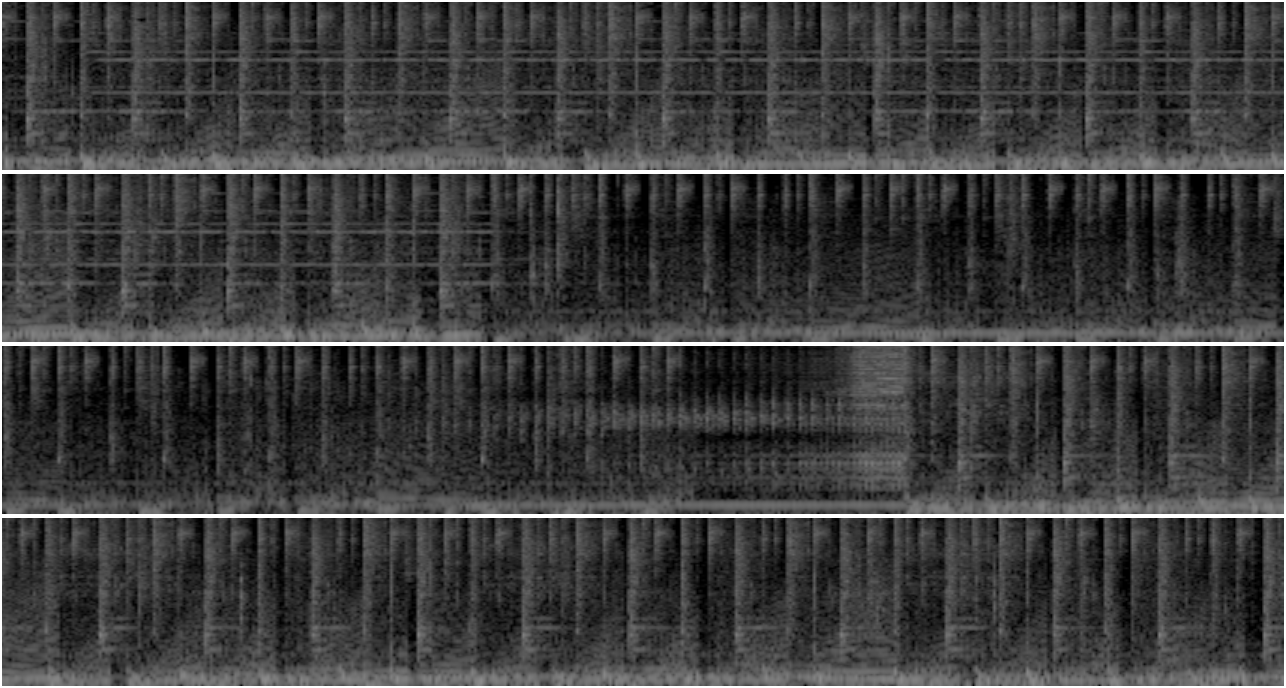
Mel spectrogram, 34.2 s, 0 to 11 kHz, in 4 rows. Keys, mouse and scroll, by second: 5.2-10.8 ctrl+drag, 10.8 ctrl+space, 12.6 click, 14.4-31.4 ctrl+drag, 32.5-34.1 ctrl+drag.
